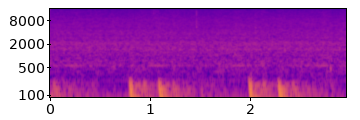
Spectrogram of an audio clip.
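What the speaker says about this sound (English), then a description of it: "The sound of heartbeats" Heartbeat sound effect from the visual novel game Katawa Shoujo: two pairs of deep, low thumping beats, each pair a quick lub-dub, over a faint steady hum.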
